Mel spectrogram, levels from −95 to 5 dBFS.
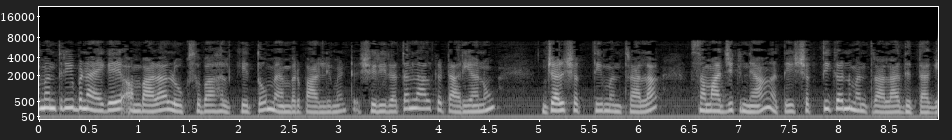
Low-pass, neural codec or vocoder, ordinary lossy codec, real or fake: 7.2 kHz; none; none; real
